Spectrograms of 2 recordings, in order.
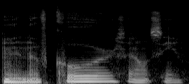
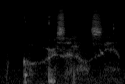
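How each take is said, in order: First: Said in the usual way. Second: Breathless whispered complaint; a hushed, exasperated whisper. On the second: Real, not acted. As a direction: whisper it in frustration.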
